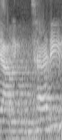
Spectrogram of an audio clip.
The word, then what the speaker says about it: Agintzari: Ellas son María y Josune, de Aguinchari, ¿lo digo bien? – Sí.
